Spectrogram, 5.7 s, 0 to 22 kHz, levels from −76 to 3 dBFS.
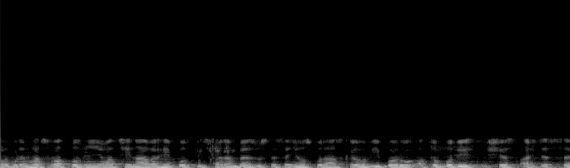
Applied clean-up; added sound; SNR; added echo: neural separator model SepFormer DNS4.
